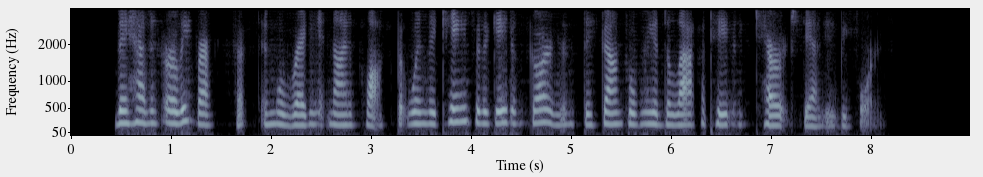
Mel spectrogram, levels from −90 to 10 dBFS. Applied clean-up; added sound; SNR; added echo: neural separator model SepFormer WHAMR!.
